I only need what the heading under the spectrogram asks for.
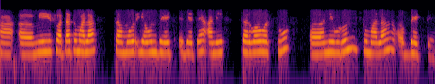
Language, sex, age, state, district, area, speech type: Marathi, female, 18-30, Maharashtra, Thane, urban, conversation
